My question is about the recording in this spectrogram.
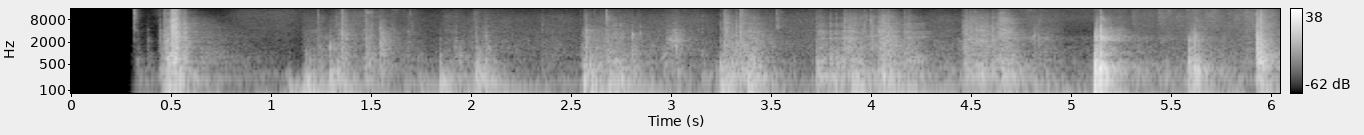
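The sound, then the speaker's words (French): A door is unlocked and opened with a magnetic key card: a sharp click, then rattling latch and handle sounds, and a firm thunk near the end as the door moves. No one speaks. “Matteo ouvre la porte avec une carte magnétique.”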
